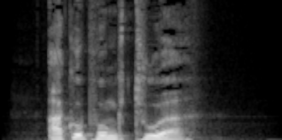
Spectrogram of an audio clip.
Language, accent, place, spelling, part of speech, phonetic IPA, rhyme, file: German, Germany, Berlin, Akupunktur, noun, [akupʊŋkˈtuːɐ̯], -uːɐ̯, De-Akupunktur.ogg
- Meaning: acupuncture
